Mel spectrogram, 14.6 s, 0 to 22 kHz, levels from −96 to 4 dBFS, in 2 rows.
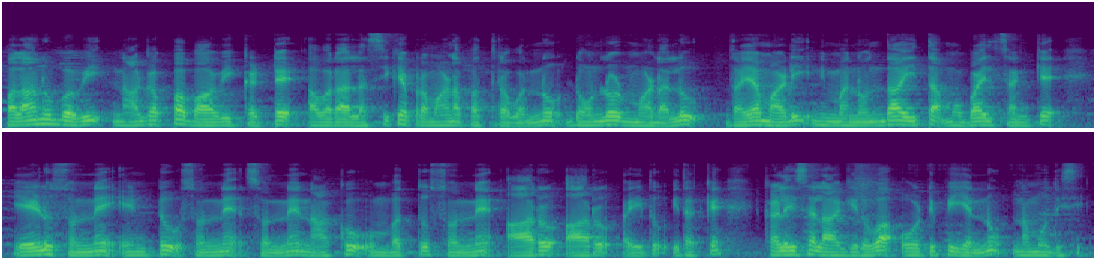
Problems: background conversations at intervals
